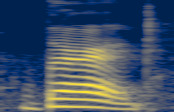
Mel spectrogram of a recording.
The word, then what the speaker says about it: bird: So, this one, it has a letter I in the spelling and it's pronounced as burr.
